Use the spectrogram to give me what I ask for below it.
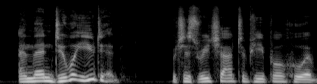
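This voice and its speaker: Recorded very cleanly with a silent background and a dry, close sound with no echo, a man with an ordinary speaking voice speaks at medium pitch with lively intonation. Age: 50s. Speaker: minister and interfaith advisor. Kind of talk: casual interview chat.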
